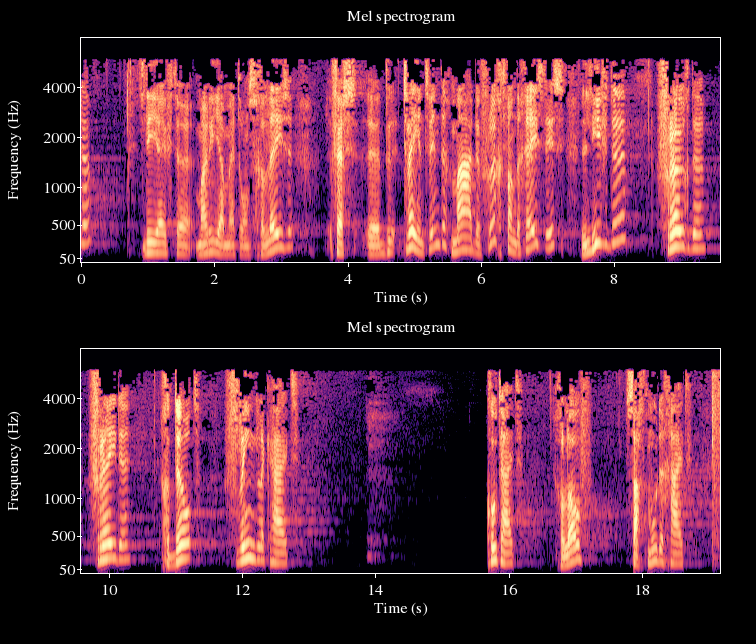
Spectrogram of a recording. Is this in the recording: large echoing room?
yes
